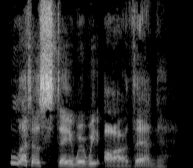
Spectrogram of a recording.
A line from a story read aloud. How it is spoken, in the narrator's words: said his friend with a sigh, which, in spite of the efforts he made to restrain it, escaped his echoing breast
